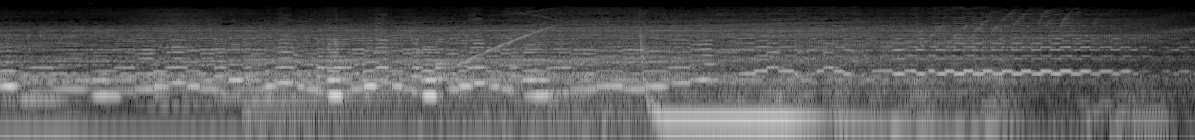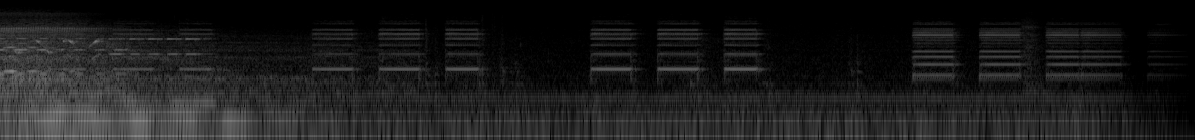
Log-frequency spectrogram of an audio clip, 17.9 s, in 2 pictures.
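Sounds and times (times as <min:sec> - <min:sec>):
fugue: 0:00.0 - 0:10.5.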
